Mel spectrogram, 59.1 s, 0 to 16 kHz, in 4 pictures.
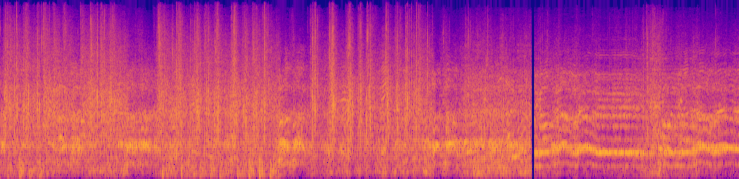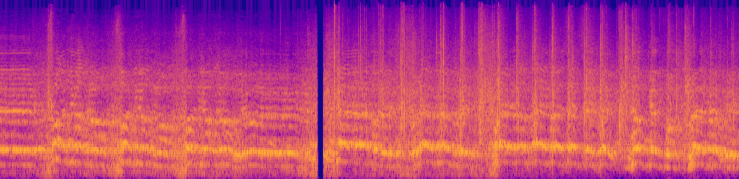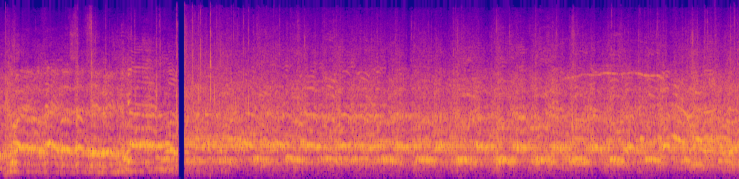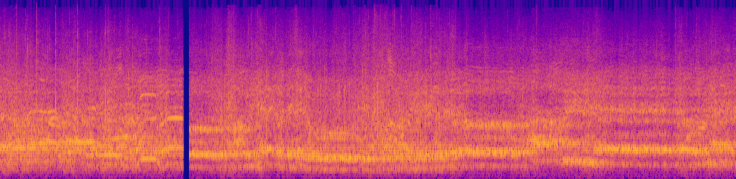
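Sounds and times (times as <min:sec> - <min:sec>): fast rhythmic clapping: 0:00.0 - 0:09.9, 0:21.3 - 0:30.0, 0:48.1 - 0:54.8
football crowd chanting and singing: 0:00.0 - 0:59.0.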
